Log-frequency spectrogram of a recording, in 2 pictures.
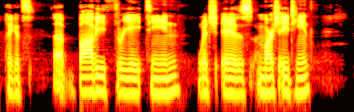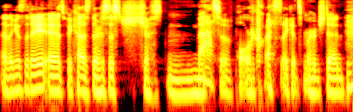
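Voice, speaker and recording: A man uses an ordinary speaking voice at a fairly low pitch and a fairly slow pace. The sound is dry and close with no echo. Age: 30s. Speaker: tech startup founder and CEO. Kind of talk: casual interview conversation.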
